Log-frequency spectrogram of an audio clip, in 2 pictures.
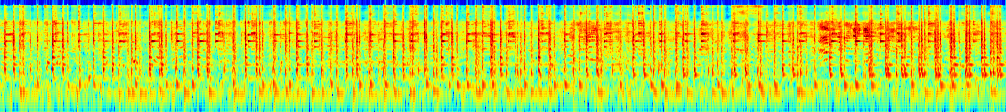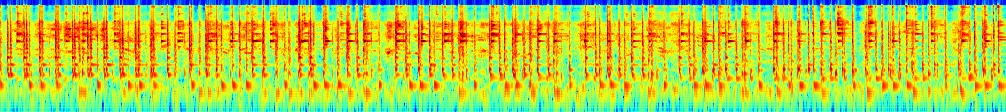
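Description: Percussion-led traditional music: fast, dense drum and bell or wood-block strokes keep a steady rhythm, with low held tones beneath them.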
